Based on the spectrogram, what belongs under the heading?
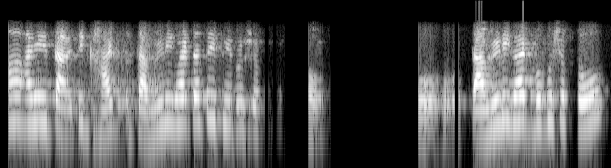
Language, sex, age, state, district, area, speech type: Marathi, female, 45-60, Maharashtra, Pune, urban, conversation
